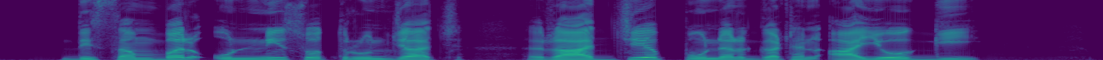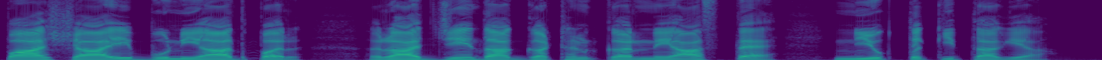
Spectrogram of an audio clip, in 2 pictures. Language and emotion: Dogri, neutral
